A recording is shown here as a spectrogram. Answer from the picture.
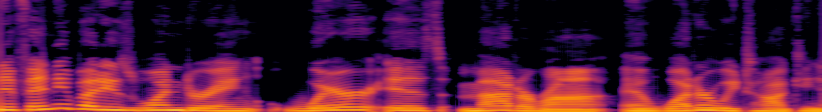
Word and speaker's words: Madiran: And if anybody's wondering, where is Mataron and what are we talking about? That is in France. Yes. And you spell it Madiran.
